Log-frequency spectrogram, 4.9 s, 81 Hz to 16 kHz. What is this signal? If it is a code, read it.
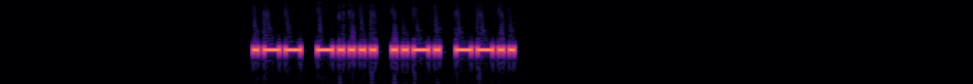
Morse code, heard as a keyed tone, about 42 wpm, 700 Hz. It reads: W6FZ
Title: USA Call Signs - 4 Characters - Repeated 2x - 45wpm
